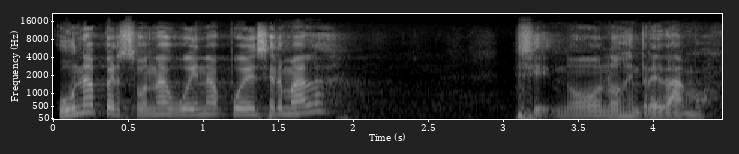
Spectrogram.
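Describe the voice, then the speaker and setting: A man's voice: sits high, big pitch swings, measured pace, pushed and bright. A man preaching a sermon as pastor, questioning his congregation in a church. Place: church sanctuary. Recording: reverberant church hall.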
